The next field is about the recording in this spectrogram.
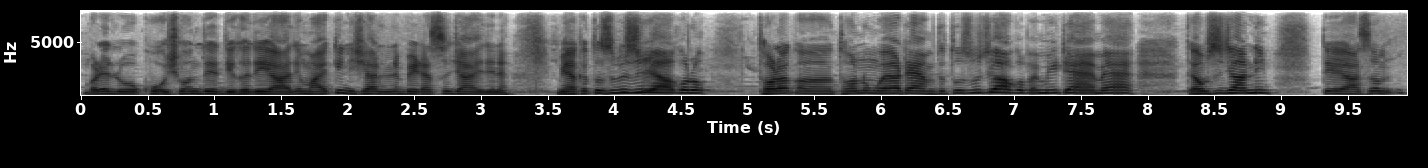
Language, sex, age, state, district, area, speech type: Dogri, female, 45-60, Jammu and Kashmir, Samba, rural, spontaneous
